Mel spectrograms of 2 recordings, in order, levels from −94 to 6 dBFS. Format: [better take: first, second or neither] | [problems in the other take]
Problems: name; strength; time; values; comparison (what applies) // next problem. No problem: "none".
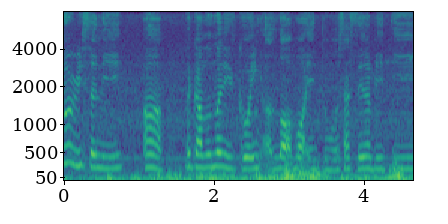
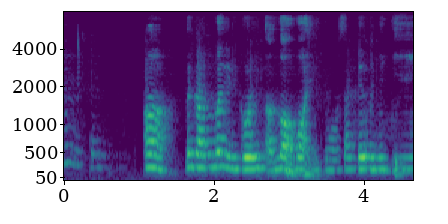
first | noise reduction (neural mask model DeepFilterNet 3)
